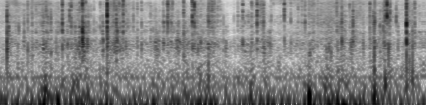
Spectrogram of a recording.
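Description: A thin, empty, translucent soft plastic bag is opened and crumpled in both hands. It gives a steady stream of soft, bright crinkling and crackling with sharp little snaps over a faint low rumble.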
